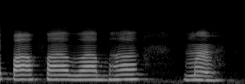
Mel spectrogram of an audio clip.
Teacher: पा वर्ग जैसे पा, फा, वा, भा, मा ओष्ठ से बोले जाते हैं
